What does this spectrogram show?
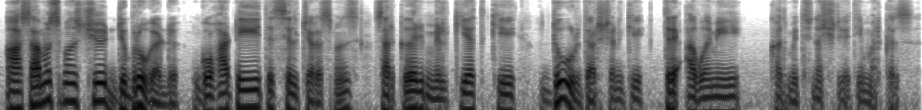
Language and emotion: Kashmiri, neutral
